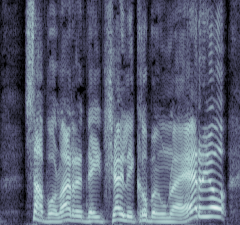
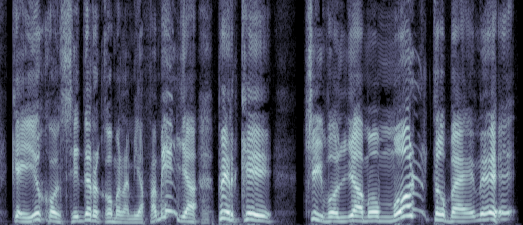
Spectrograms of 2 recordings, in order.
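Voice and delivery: ordinary delivery

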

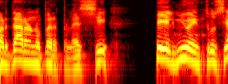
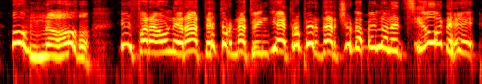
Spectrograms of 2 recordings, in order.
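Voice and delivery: high, loud cry of alarm; panicked shriek; 12 semitones higher, 3 dB louder than usual. A narrator's reading. Narrator fears the pharaoh Rat is back, panicked shriek. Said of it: "Io strillai".

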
